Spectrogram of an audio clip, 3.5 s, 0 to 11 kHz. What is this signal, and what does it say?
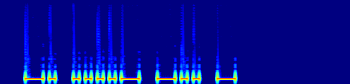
Morse code, heard as a keyed tone, about 20 wpm, 700 Hz. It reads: N4DT
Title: Call Signs Repeated 2x - 20wpm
